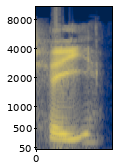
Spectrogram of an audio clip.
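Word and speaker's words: היא: she okay he Alf means uh she but it's pronounced he so it's confusing but it means she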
